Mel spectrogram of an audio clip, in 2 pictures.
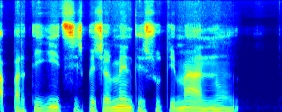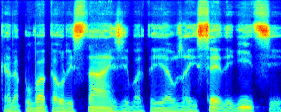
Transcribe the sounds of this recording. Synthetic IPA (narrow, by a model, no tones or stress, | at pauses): apːaɾt̪iɣit̪sːispɛt͡ʃalmɛnt̪ɛsut̪ːimanːu | kadapuvat̪ːaɔɾist̪aiz̬iβaɾt̪ɛjauzaisɛːðɛɡit̪si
